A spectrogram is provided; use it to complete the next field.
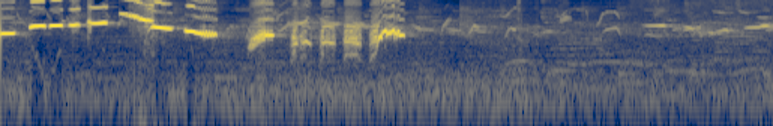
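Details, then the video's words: White-rumped shama singing to call a rival, used as a lure to get a silent bird singing: clear whistled phrases sliding downward, then rapid loud chattering notes, fading into softer twitters. "siulan kacer gacor ngeplong memanggil lawan,cocok buat pancingan kacer macet malas bunyi jadi gacor"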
